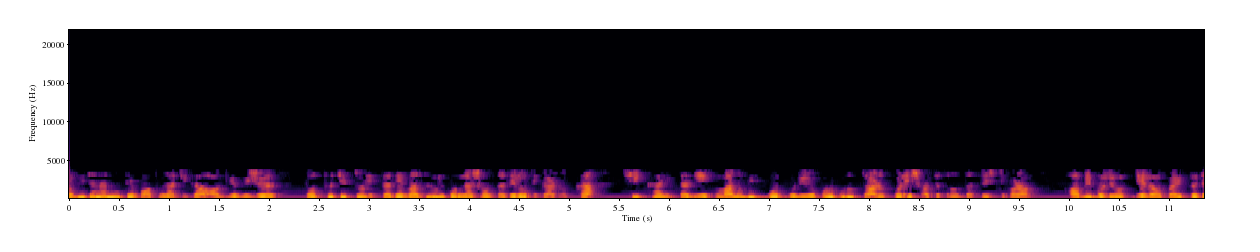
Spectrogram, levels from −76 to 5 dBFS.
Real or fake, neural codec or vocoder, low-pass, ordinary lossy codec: real; none; 3.6 kHz; none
